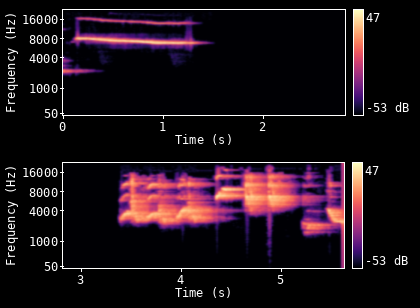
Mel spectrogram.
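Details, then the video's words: Orange-headed thrush in its natural voice singing in ngeplong style: a long, thin, high whistle gliding slightly downward, a two-second silence, then a dense burst of varied high twittering and chattering notes. "ANIS KEMBANG GACOR, pancingan suara asli alam anis kembang"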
